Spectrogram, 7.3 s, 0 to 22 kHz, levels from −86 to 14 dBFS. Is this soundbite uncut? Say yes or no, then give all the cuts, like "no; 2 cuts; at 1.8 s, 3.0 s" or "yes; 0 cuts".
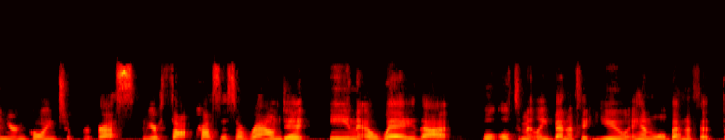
yes; 0 cuts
